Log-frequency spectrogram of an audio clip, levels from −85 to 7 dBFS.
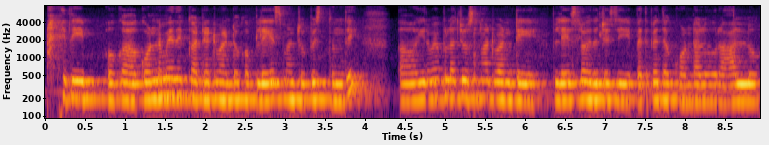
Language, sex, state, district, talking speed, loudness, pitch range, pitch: Telugu, female, Andhra Pradesh, Annamaya, 125 wpm, -15 LUFS, 180-195 Hz, 190 Hz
